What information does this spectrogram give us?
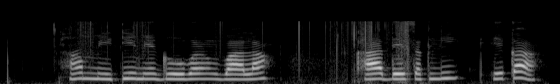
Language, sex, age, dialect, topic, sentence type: Magahi, female, 18-24, Central/Standard, agriculture, question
